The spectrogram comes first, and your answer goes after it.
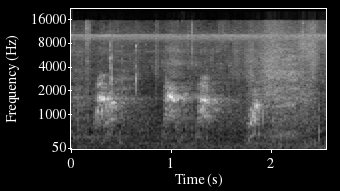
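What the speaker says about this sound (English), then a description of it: "Are you coming to go bark at the dog?" A dog barks about four times in short yips spaced unevenly, coming from a moderate distance over a quiet background.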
